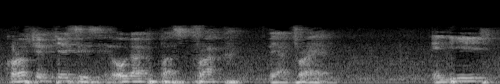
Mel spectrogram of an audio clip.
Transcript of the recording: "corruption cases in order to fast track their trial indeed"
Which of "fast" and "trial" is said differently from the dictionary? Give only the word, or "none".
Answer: fast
